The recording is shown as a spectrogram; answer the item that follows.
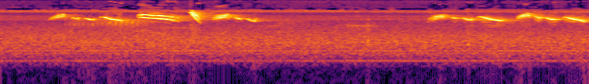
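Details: Green iora, a forest bird of lowland, secondary and mangrove forest, played to lure birds: two bursts of high, thin whistled notes, each a run of short downslurred and rising slurs, separated by a pause of nearly two seconds.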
